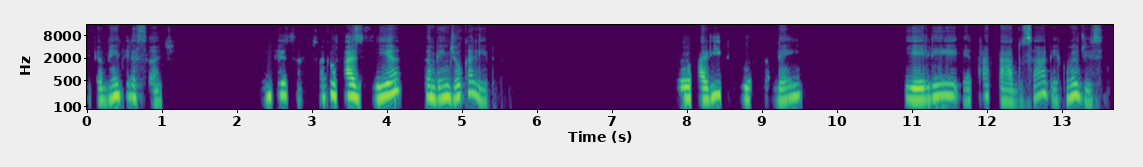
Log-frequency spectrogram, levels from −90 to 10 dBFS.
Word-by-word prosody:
Fica 155 -1 -9
bem 165 +5 +1
interessante. 180 -9 -5 1.2
Interessante. 190 -4 -3
Só 185 - -16
que - - -3
eu - - +7
fazia 195 +4 +5 0.3
também 175 0 +3
de 175 -1 +2
eucalipto. 190 -7 -3 2.3
O 165 +1 +2
eucalipto 170 0 0 0.2
também 165 +6 -4 1.4
E 160 -2 +1
ele 190 +5 0
é 150 +1 -12
tratado, 145 -8 -9
sabe, 185 - -3
é - - -12
como 165 +6 -2
eu 205 - +6
disse, 135 -3 -11
175 Hz, 100 wpm, -19 LUFS, 155-195 Hz, 2.3 s, eu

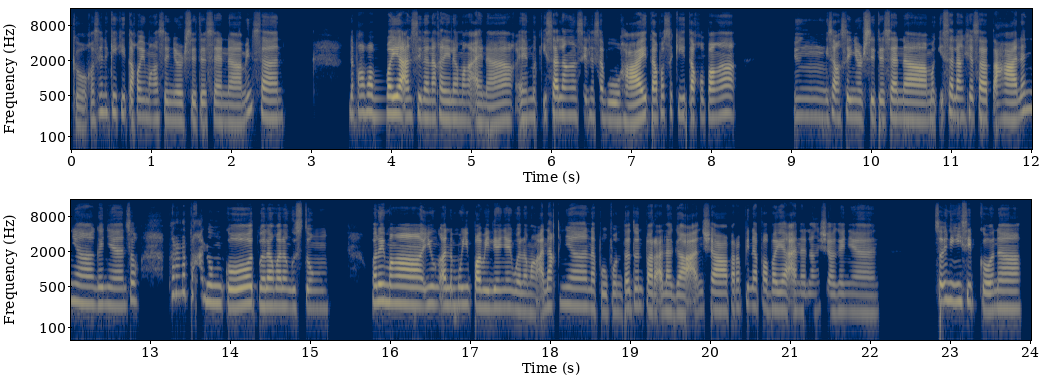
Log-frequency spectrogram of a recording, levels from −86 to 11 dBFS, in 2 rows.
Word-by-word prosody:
ko? 160 -3 -9
Kasi 200 +7 -8
nakikita 255 -2 -4
ko 225 - -2
yung 210 -2 -4
mga 200 - -5
senior 195 -2 -5
citizen 190 -1 -3
na 175 0 +1
minsan, 215 - -1 0.9
napapabayaan 245 -2 +5
sila 225 -2 -3
ng 205 0 0
kanilang 205 -2 -1
mga 195 - -1
anak, 180 +4 0
eh, 205 - -2
mag-isa 230 +2 0
lang 230 -1 0
sila 220 -1 -8
sa 225 - -2
buhay. 190 +1 +4
Tapos 225 +3 0
nakita 230 -2 -1
ko 220 - -10
pa 215 0 +5
nga 245 +2 +2 0.8
yung 220 -1 -10
isang 210 - 0
senior 210 -2 -1
citizen 205 0 0
na 195 -1 +5
mag-isa 235 +4 -5
lang 230 - +3
siya 225 0 -5
sa 220 -1 +4
tahanan 200 +5 +4
niya 260 -3 -1
ganyan. 245 -1 -3
So, 295 - -3 0.4
parang 380 0 -7
napakalungkot 260 -7 0
wala 235 0 +1
man 235 - +2
lang - - -10
gustong 220 -1 -8 0.5
wala 265 - +1
yung 275 - -2
mga 260 0 +6 0.3
yung 255 0 -4
alam 240 0 +1
mo - - -5
yung 250 -1 -6
pamilya 225 -1 +3
niya, 225 0 0
walang 195 -2 -5
mga 185 - +1
anak 230 +1 -1
niya 235 -2 -2
na 215 - -2
pupunta 195 +2 -6
dun 235 0 -5
para 200 -2 +2
alagaan 190 0 +2
siya, 200 -2 +2
parang 215 +1 -5
pinapabayaan 215 -4 -1
nalang 195 0 -8
siya 195 -1 -3
ganyan. 185 -1 -5 0.7
So 280 - 0
iniisip 280 -2 -2
ko 200 0 -2
na 215 0 +1
220 Hz, 185 wpm, -25 LUFS, 200-240 Hz, 0.9 s, mga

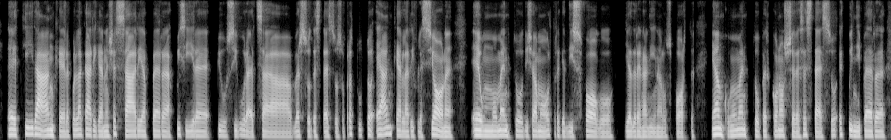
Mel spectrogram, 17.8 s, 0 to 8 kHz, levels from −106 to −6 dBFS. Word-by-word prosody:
e 120 -1 +2
ti 135 -1 +1
dà 125 -6 +6
anche 100 -3 +2
quella 115 +2 0
carica 105 -4 +1
necessaria 105 -2 +2
per 105 -2 -1
acquisire 100 -1 -2
più 100 -3 -4
sicurezza 90 -4 0
verso 95 0 -3
te 100 - -4
stesso 95 -1 -4
soprattutto, 120 - -5
e 115 - -1
anche 130 0 +2
alla 95 -2 +1
riflessione. 95 0 +2 0.4
È 115 - +4
un 100 -2 +4
momento 105 0 +1
diciamo 100 0 0
oltre 110 +3 -3
che 95 - -3
di 90 0 -3
sfogo, 90 -4 0 0.2
di 100 - -4
adrenalina 95 -2 -1
lo 85 - -5
sport, 90 -1 -5 0.3
è 120 - 0
anche 130 -5 +4
un 100 - -2
momento 115 -2 0
per 100 +3 -4
conoscere 105 -3 0
se 120 +7 -2
stesso 95 +2 -2
e 125 0 -3
quindi 100 -4 0
per, 100 -2 +1
100 Hz, 140 wpm, -24 LUFS, 95-110 Hz, 0.4 s, dà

